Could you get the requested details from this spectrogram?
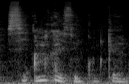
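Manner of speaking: soft whispered praise; persuasive whisper. Acted. Mother whispers to her son about the girl. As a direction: whisper it to win him over.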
